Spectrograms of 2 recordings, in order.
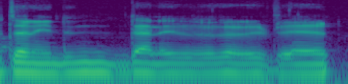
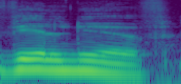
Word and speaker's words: Villeneuve: I love Denis Villeneuve.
